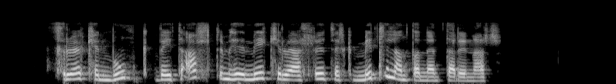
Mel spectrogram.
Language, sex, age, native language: Icelandic, female, 20-29, Icelandic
